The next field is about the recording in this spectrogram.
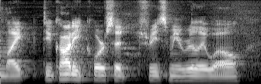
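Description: A man speaks in a fairly low, flat monotone over music playing in the background. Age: 30s. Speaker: motorcycle racer. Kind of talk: casual chat.

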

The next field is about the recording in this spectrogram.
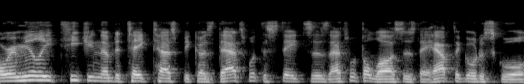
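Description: Barely pausing, a man with an Upper Midwest accent talks at a very fast pace with a fairly high pitch and ordinary pitch variation. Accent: Upper Midwest American. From Wisconsin. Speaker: economist and author. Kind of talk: interview.

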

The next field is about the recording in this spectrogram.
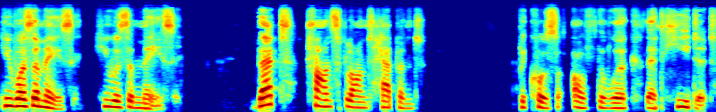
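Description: A somewhat breathy woman's voice at medium pitch, fairly slow with long, frequent pauses, lively intonation and big swings in loudness, in dry, close sound with no echo. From Africa. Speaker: former service club executive. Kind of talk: interview.

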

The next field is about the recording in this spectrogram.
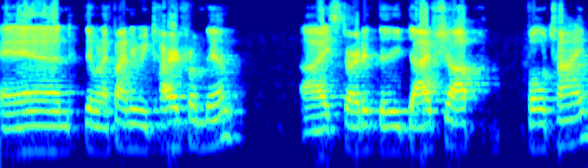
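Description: A man with an American accent talks at a medium pitch with fairly even intonation. His is an unremarkable speaking voice, delivered at a fairly slow pace. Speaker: dive shop owner and instructor. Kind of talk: interview. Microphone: poor connection, messy audio.

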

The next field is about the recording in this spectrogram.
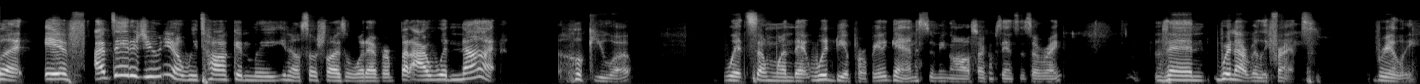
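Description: In an ordinary speaking voice, a woman with a medium pitch talks at a moderate pace with lively intonation against a quiet background. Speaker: podcast host. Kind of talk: casual banter. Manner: joking, playful.

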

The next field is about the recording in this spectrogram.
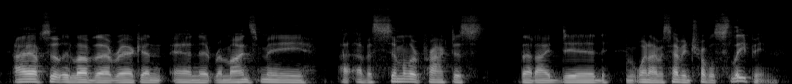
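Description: At a moderate pace, a man with a fairly low pitch talks in an unremarkable speaking voice. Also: very clean recording, silent background. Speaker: podcast host and pastor-type teacher. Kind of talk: casual chat.

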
